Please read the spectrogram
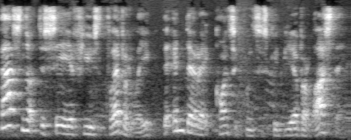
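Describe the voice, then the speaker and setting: An actor playing a fussy, officious wish-granter with a pedantic, chatty manner in a radio play. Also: male voice, a little high, big pitch swings, a little fast. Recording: muffled home recording, background noise.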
